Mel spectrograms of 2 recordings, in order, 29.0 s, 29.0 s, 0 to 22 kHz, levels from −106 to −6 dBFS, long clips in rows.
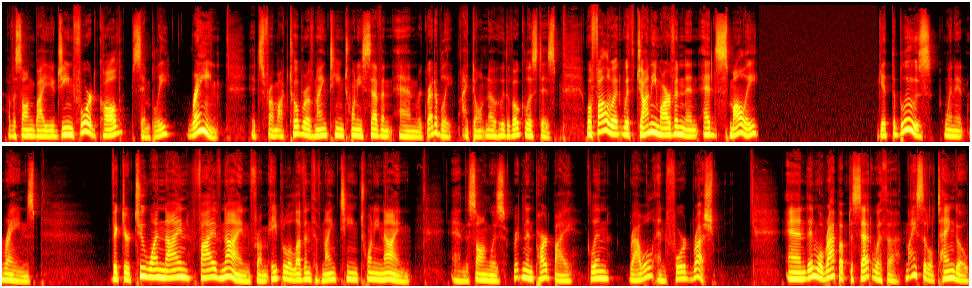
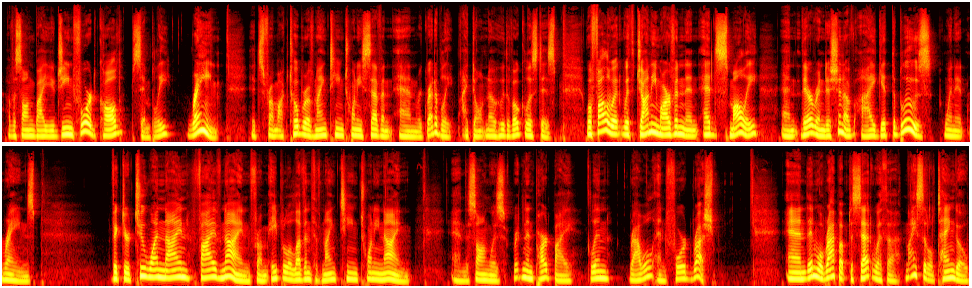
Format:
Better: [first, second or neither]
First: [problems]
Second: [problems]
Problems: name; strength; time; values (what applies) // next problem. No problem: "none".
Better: second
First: audio cutting out; at 11 s for 2 s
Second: none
